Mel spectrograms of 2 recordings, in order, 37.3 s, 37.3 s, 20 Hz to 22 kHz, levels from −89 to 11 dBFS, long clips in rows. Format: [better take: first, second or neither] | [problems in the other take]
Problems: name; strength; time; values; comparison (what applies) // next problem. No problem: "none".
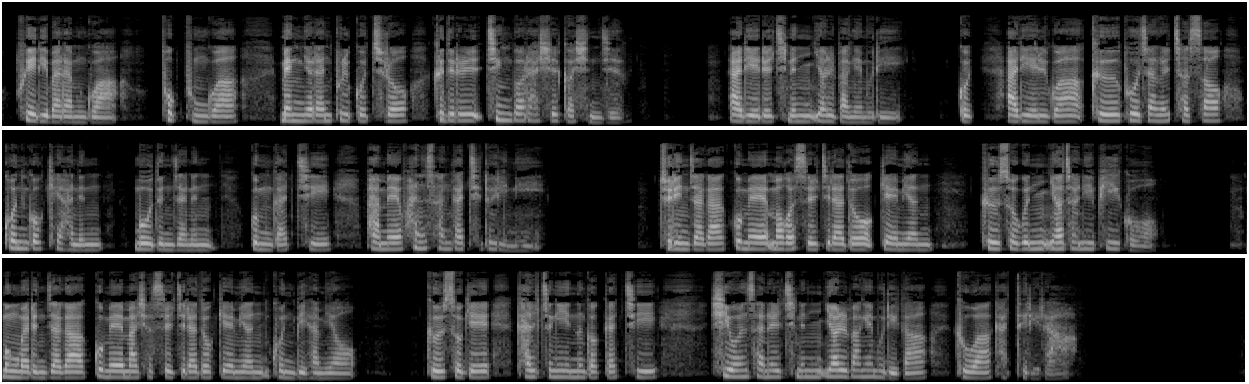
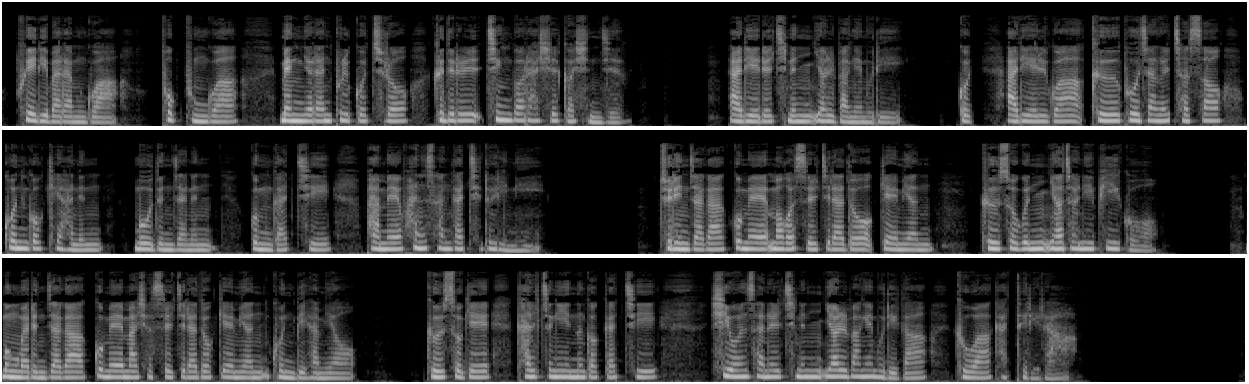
second | thin; very; fading below 300 Hz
